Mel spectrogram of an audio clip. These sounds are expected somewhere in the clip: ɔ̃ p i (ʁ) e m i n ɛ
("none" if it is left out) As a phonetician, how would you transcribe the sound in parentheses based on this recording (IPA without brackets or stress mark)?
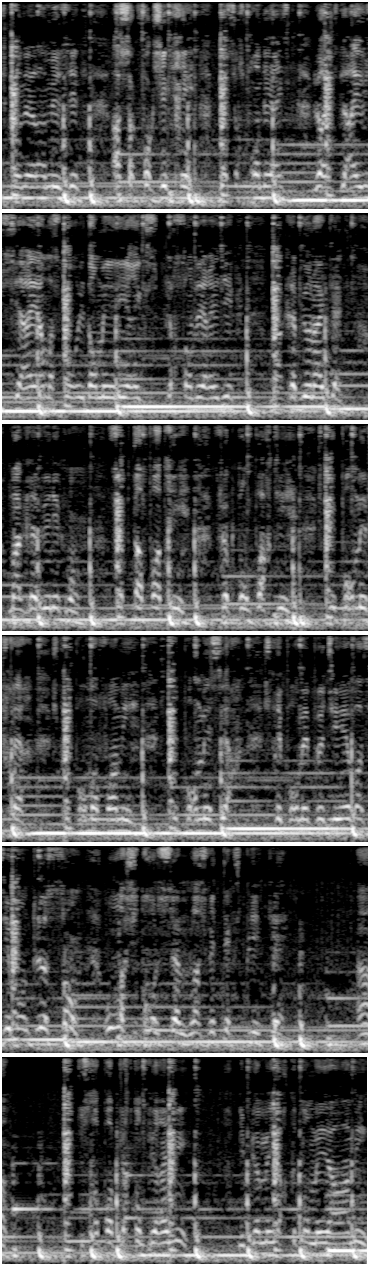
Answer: ʁ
